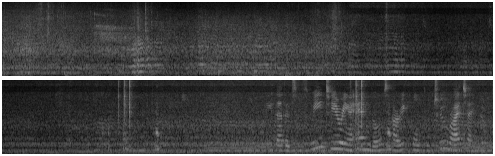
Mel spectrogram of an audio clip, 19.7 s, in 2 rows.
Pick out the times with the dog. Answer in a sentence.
The dog can't be heard in this clip.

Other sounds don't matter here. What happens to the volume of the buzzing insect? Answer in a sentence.
The volume of the buzzing insect goes down, then up.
